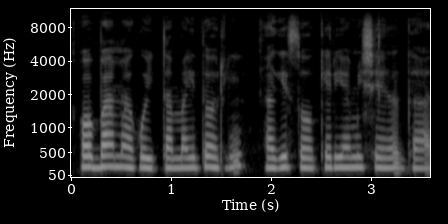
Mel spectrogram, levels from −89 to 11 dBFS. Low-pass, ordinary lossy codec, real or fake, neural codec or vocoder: none; none; real; none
